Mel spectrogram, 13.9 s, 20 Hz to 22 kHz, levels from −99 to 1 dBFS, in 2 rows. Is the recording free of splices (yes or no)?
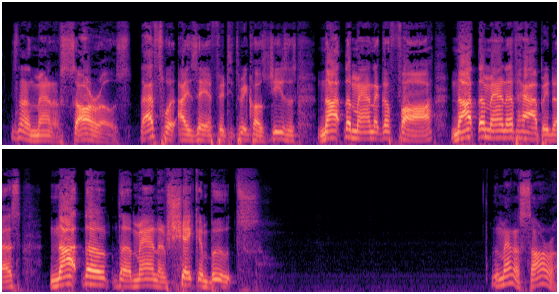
no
